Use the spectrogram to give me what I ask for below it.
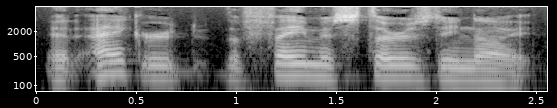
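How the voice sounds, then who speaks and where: Gravelly earnest older man. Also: a little high, darkish tone. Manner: measured, earnest, lists points in order. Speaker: interviewer. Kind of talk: formal tribute speech.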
